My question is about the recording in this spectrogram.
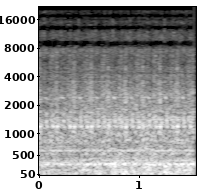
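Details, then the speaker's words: Massey Ferguson 1800 tractor, its engine seized and headed for scrap eight months earlier, idling hot after chisel plowing. Even, unhurried diesel chug with a steady beat and no knocks or rattles; healthy. "listen to that baby just her ain't that beautiful yeah who knew that 8 months ago that was a Seas up engine this was going to the scrapyard and now look at her just singing along like a beauty"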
